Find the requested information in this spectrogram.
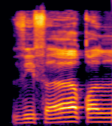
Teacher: قاف حروف مستعلیہ میں سے ہے اور اس کو موٹا کر کے پڑھیں گے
